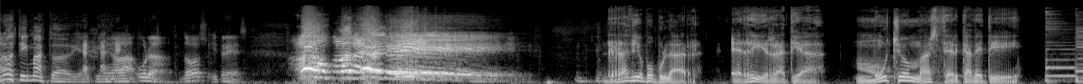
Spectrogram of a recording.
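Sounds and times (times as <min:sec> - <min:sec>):
speech: 0:00.0 - 0:10.3
group of voices shouting a team battle cry in unison: 0:02.9 - 0:05.3.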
